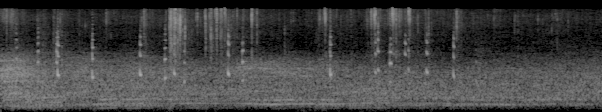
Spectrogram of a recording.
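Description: Scattered short, sharp ticks and chip notes from small forest birds, irregular at about two or three a second, over a faint low hum.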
